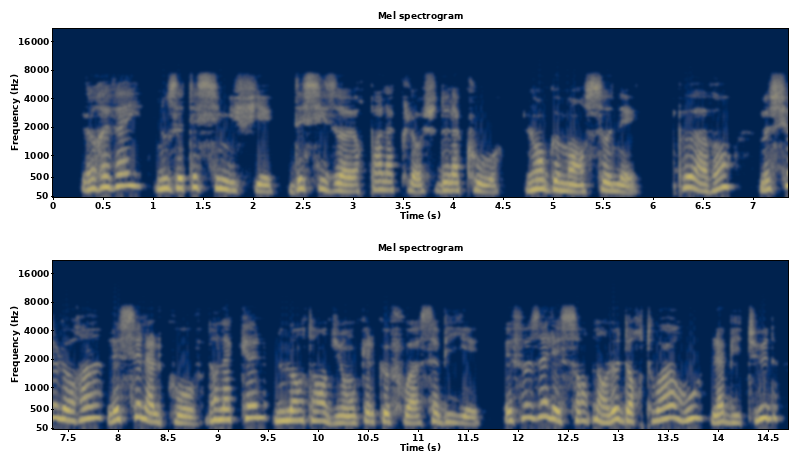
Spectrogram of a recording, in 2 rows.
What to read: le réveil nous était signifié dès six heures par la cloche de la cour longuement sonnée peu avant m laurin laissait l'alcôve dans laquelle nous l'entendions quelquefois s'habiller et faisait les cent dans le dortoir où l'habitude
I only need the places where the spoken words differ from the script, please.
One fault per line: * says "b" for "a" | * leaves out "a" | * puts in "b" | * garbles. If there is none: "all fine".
all fine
